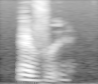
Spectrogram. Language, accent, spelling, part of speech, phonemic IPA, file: English, US, every, determiner, /ˈɛv.(ə.)ɹi/, En-us-every.ogg
- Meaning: 1. All of a countable group (considered individually), without exception 2. Denotes equal spacing at a stated interval, or a proportion corresponding to such a spacing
